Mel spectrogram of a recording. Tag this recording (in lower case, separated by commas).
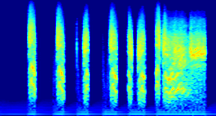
musical instrument, scratching (performance technique), music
